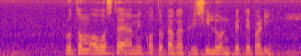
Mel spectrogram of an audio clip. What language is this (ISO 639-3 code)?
ben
